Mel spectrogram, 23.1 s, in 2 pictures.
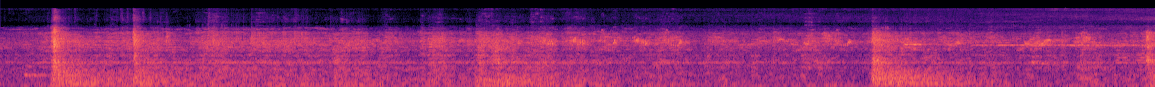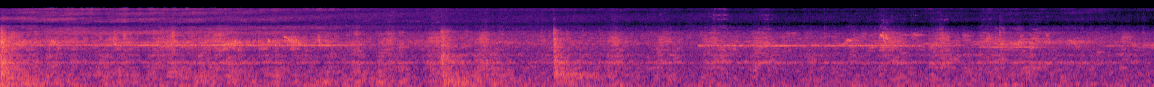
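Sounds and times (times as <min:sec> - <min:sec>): goods wagons rumbling past: 0:00.0 - 0:23.0
high wheel squeal: 0:05.1 - 0:23.0.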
